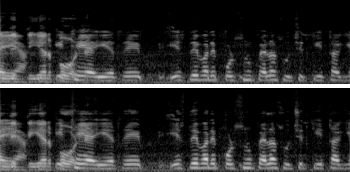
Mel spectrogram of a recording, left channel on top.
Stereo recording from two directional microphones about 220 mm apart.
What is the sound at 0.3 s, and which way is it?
Speech, 35° right (ahead or behind).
